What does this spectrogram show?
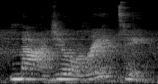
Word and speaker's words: majority: Majority. Where is the stress? It is on the second syllable again. Majority.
